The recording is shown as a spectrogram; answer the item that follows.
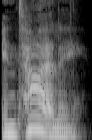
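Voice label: "entirely", English, British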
